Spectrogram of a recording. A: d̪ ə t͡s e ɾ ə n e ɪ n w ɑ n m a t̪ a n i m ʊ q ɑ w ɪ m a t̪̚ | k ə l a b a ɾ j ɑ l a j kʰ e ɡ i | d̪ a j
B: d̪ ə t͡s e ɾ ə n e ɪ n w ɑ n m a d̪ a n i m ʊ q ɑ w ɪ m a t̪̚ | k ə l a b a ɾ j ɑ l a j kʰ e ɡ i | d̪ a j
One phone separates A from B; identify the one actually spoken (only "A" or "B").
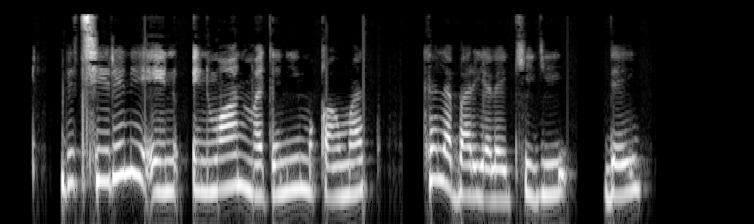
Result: B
